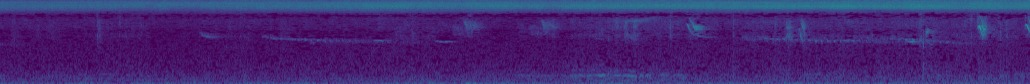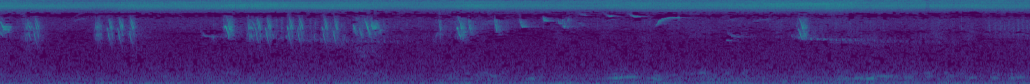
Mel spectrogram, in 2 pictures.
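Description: Wild birds chirping and calling: falling whistled notes and short sharp chirps that come thick and fast from about eight seconds in, over a steady high hiss.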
